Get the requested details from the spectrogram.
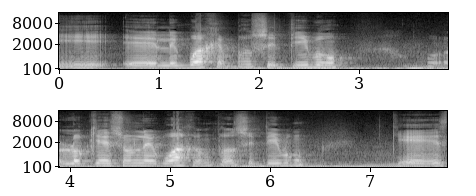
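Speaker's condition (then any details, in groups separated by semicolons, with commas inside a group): Muscular dystrophy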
